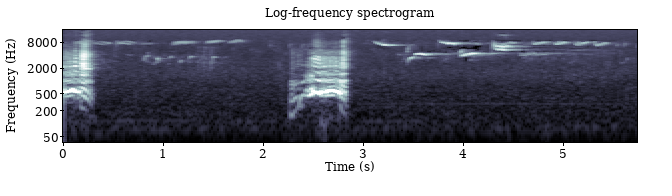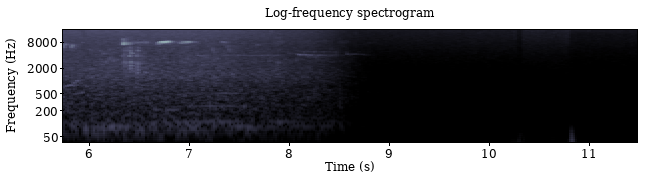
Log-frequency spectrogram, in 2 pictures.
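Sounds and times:
British Saanen goat bleating outdoors: 0.0 - 0.4, 2.2 - 2.9
high whistled birdsong phrases: 0.4 - 1.9, 3.1 - 8.8.

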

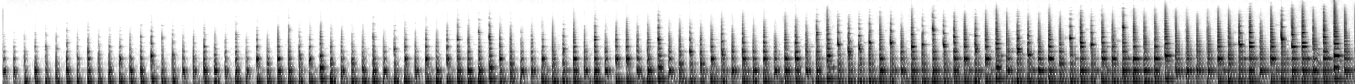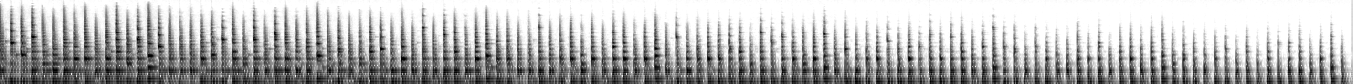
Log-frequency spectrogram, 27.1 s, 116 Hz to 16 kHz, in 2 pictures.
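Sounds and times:
techno trance loop in C at 142 BPM: 0.1 - 26.9.

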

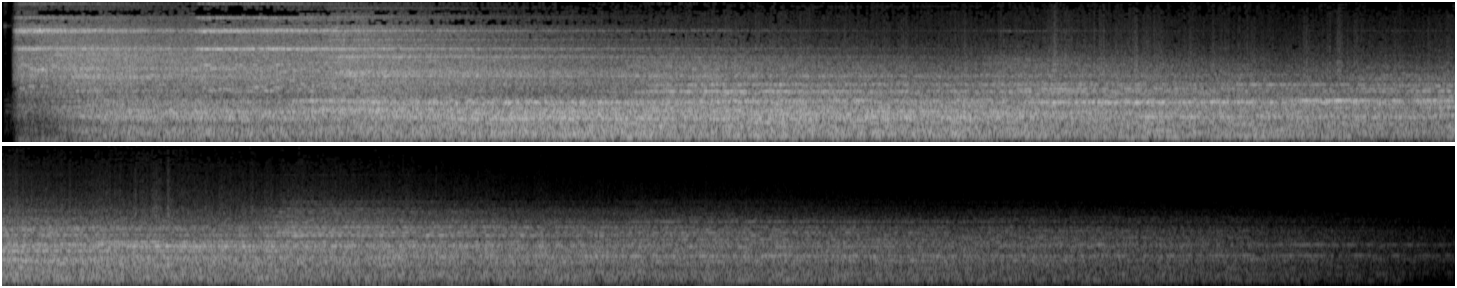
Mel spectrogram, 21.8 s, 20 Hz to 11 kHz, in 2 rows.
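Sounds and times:
scary ambient soundscape: 0.0 - 16.6.

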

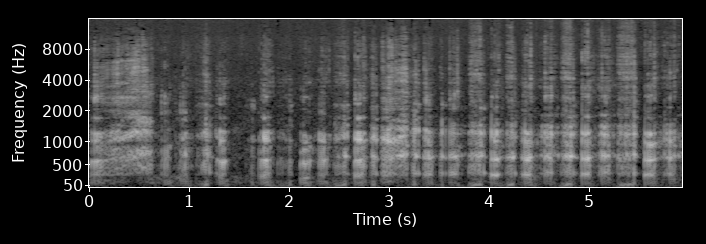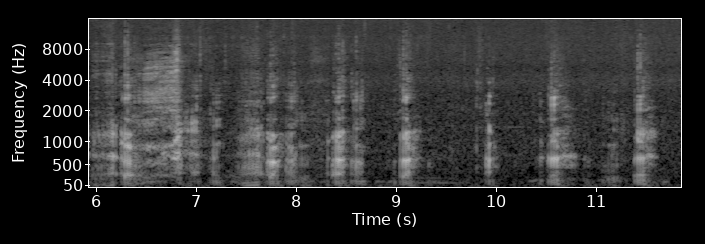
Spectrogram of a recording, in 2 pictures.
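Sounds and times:
Tamworth pigs grunting in a yard outdoors: 0.0 - 9.3.

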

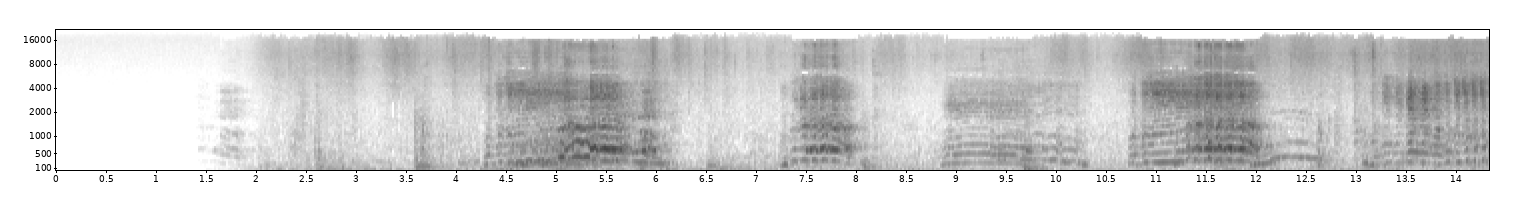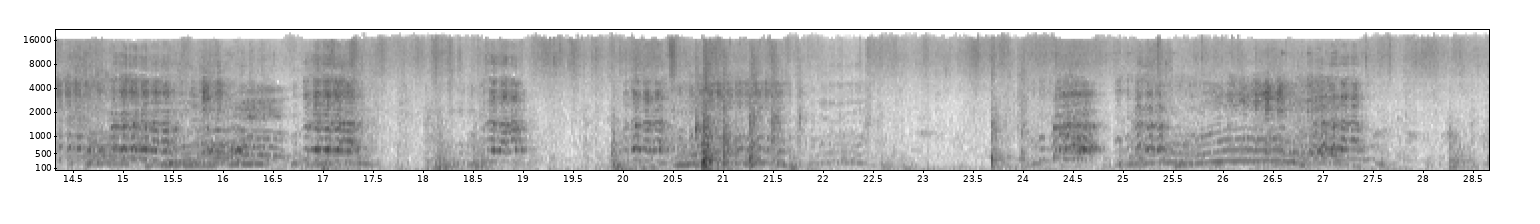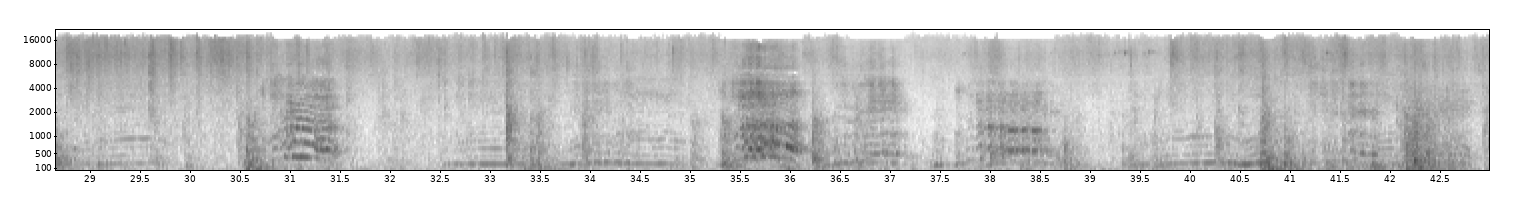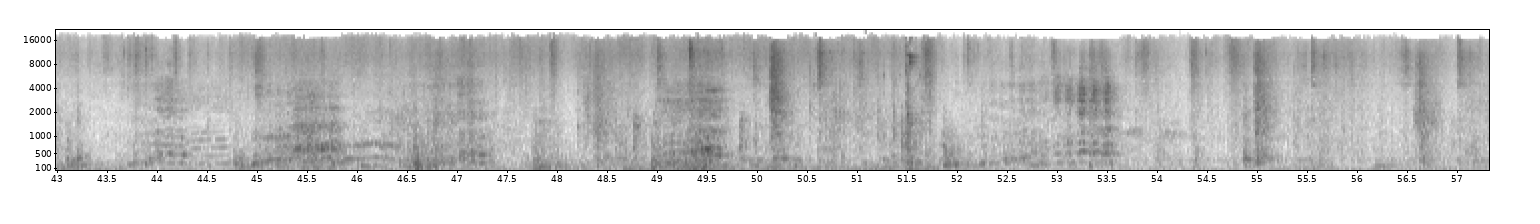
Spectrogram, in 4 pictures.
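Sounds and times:
goats moving indoors while being fed: 2.0 - 8.8, 9.7 - 57.3
goats bleating indoors while being fed: 4.3 - 6.2, 7.2 - 8.2, 8.8 - 17.6, 18.2 - 19.2, 19.9 - 22.6, 24.0 - 27.7, 28.9 - 29.8, 30.6 - 31.7, 32.5 - 38.7, 39.5 - 43.0, 43.7 - 47.5, 48.8 - 50.0, 52.0 - 53.8.

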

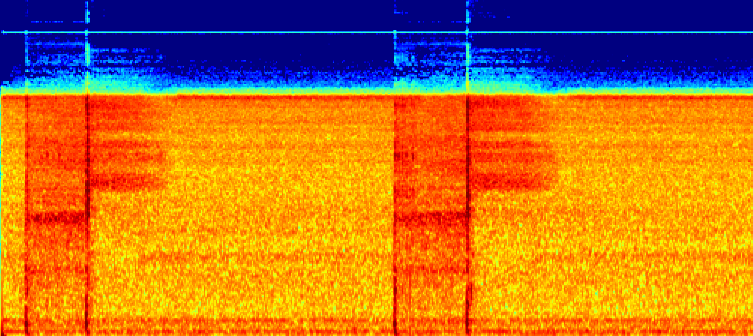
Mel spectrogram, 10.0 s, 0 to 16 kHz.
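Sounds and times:
anesthesia ventilator: 0.3 - 2.3, 5.2 - 7.5.

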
